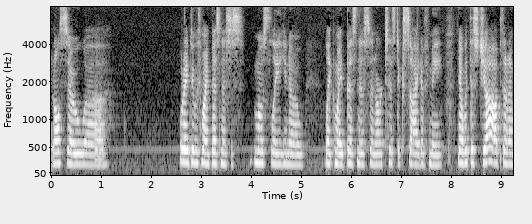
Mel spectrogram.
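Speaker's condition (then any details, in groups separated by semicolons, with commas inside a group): No condition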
